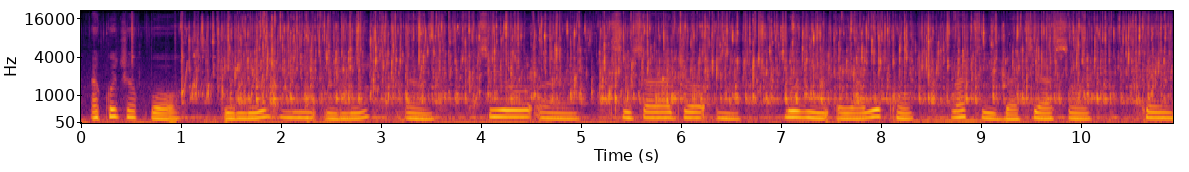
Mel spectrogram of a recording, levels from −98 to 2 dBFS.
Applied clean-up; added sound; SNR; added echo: none; Trickle, dribble / Water tap, faucet; 7 dB; none.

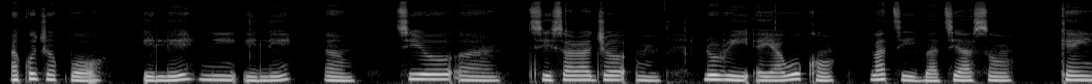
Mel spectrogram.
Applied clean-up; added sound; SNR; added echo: none; none; none; none.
